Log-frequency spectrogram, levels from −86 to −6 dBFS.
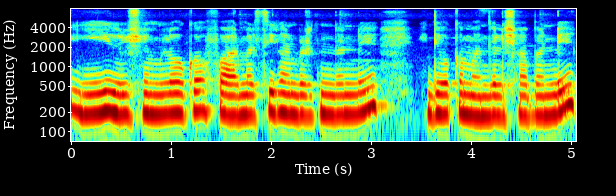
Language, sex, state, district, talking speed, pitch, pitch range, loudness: Telugu, female, Andhra Pradesh, Krishna, 130 wpm, 190 Hz, 180-205 Hz, -15 LUFS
